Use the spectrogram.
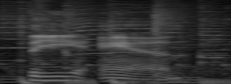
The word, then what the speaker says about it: Thean: Thean is pronounced Thean, with a the being the same as theater.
